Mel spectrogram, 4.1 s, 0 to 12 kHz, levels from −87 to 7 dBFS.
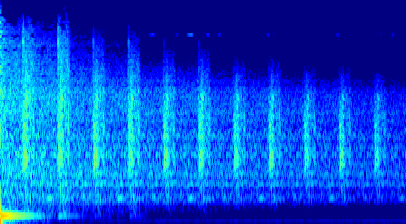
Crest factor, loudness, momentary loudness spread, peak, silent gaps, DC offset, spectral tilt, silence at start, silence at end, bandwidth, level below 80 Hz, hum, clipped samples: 26 dB; -41 LUFS; 11 LU; -12 dBFS; none; under 0.1%; -4.5 dB/octave; 0 s; 0 s; 9.6 kHz; -68 dBFS; none; under 0.1%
